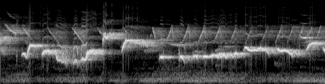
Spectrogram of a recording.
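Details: White-rumped shama song used to provoke a bird into singing: loud whistled phrases sliding between low and high notes, with a rapid series of short buzzy notes above the main line.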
